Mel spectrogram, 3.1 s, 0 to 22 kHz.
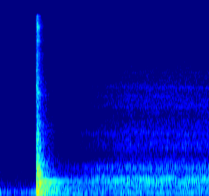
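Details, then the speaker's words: New CyberPower CPS1500AVR UPS, charged, with no load: after the self-test, one loud thunk felt in the top of the case, then the fan ramps to full speed with a steady airy roar blowing cool air indefinitely; cause unclear, owner plans to contact maker. "loud thump and then the fan just goes crazy and it'll stay that way and definitely the air coming out of the fan is cold"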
